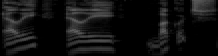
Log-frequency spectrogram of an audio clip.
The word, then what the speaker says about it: Eli Bakuch: And in to cover the open source and the first release in our docket, we want to say welcome to Eli Bakuch. Am I pronouncing this correctly?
